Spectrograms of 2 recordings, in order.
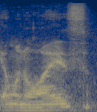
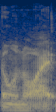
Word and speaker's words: Illinois: like when people say Illinois with an s on the end of it they say Illinois I'm like it's Illinois that's like one of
